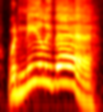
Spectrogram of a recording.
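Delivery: high, slow and loud sing-song; nearly there. Real, not acted. Host promising viewers the new subscription, sung out high. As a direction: stretch it out, bright and lifted. Announcing progress to the chat.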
